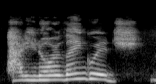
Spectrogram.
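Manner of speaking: high-pitched imitated astonishment; amazed. Locals amazed he speaks their language.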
